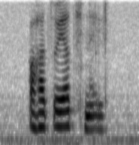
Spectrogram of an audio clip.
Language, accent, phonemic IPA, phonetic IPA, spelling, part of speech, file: Armenian, Eastern Armenian, /pɑhɑt͡sojɑt͡sʰˈnel/, [pɑhɑt͡sojɑt͡sʰnél], պահածոյացնել, verb, Hy-պահածոյացնել.ogg
- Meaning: causative of պահածոյանալ (pahacoyanal): to preserve, to conserve, to tin, to can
